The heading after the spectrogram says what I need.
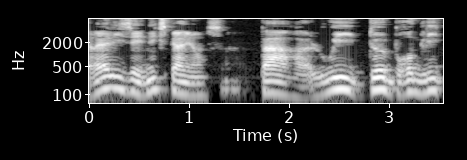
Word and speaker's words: de Broglie: une expérience par louis de broglie qui se prononce louis de breuil me demandez pas pourquoi ça s'écrit bobo glee mais se prononce de breuil il propose en 1923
